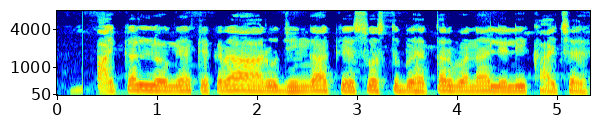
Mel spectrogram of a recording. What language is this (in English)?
Maithili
